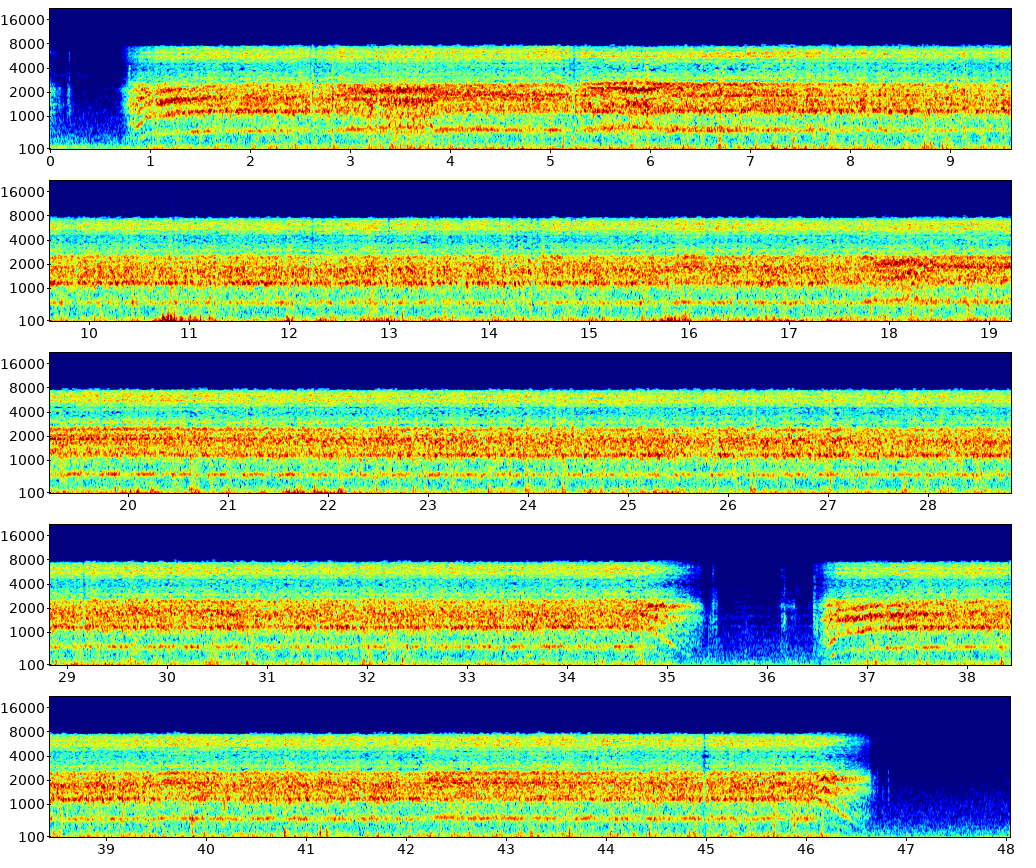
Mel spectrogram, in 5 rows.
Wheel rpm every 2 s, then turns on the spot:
70, 160, 160, 160, 160, 160, 160, 160, 160, 160, 160, 160, 160, 160, 160, 160, 160, 80, 70, 160, 160, 160, 160, 20.
none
